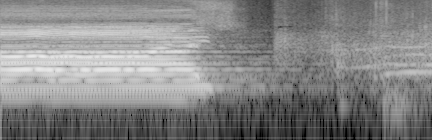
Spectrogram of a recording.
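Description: A group of men sing a chord together in close harmony and hold it to the end.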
